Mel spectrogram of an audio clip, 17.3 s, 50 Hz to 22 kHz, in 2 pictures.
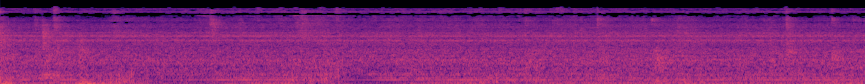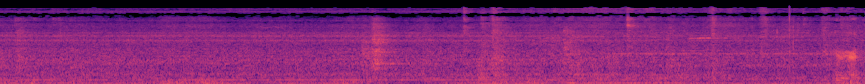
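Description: An OTIS Gen2 machine-room-less traction elevator travels down, giving a steady low hum and rumble of the moving car that holds evenly throughout, with faint clicks and creaks from the cab.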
